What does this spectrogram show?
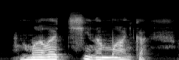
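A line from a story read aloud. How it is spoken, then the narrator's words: Whisper. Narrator (Russian): прошептал Никита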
